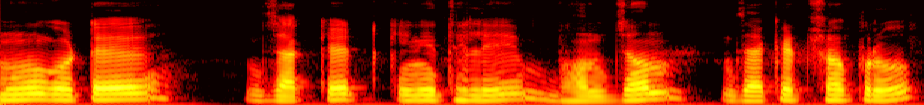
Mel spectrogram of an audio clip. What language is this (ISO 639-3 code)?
ori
